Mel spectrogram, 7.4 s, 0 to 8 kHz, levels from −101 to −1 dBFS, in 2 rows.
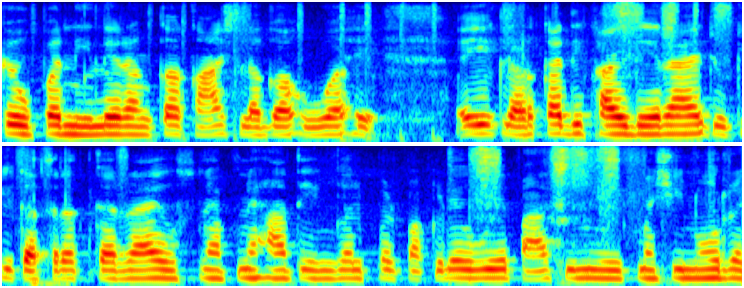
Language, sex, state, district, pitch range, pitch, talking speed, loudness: Hindi, female, Uttar Pradesh, Jyotiba Phule Nagar, 175-185 Hz, 180 Hz, 290 wpm, -17 LUFS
